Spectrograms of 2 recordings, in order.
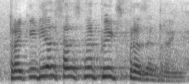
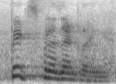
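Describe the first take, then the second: First: Said in the usual way. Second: Teacher repeating पिट्स so students remember; stress on पिट्स. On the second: Shown as a demonstration. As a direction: lean on पिट्स to drive it home.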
